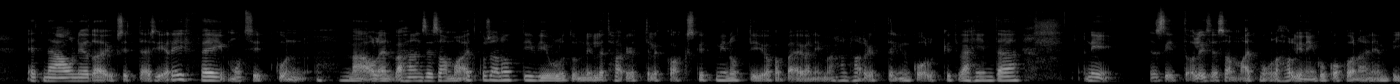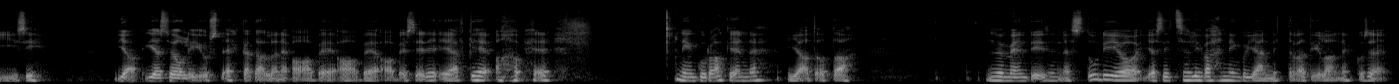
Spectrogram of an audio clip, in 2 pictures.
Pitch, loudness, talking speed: 175 Hz, -35 LUFS, 150 wpm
